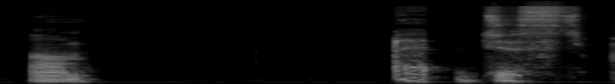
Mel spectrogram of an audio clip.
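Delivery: voiceless whisper; quiet whisper while searching for words; whispered aside. Real, not acted. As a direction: breathe it out, no voice.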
